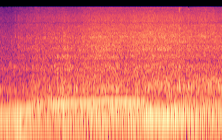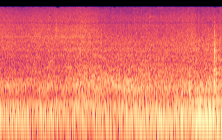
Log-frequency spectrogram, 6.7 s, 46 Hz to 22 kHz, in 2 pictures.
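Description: Classic Range Rover's Rover V8 engine revving up in the first second, then held at high revs under load as the 4x4 climbs a steep muddy slope.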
